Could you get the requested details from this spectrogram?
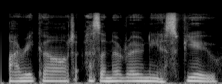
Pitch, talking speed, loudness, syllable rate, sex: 150 Hz, 160 wpm, -19 LUFS, 4.6 syllables/s, male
